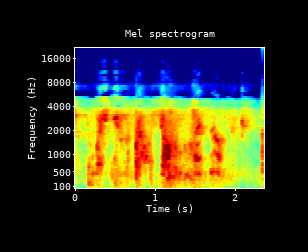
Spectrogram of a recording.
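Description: A person's voice giving several short, high cries one after another.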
